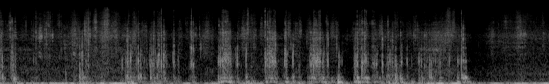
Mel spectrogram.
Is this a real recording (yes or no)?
yes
